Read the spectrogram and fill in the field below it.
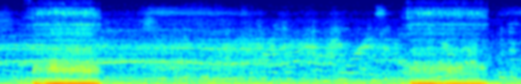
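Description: Two long, low rattling snores about six seconds apart, with quiet breathing between; snoring during sleep.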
